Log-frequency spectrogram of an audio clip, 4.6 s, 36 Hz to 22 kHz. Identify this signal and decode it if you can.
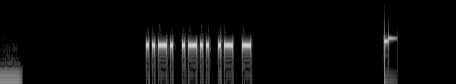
Morse code, heard as a keyed tone, about 40 wpm, 700 Hz. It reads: FLAT
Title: Four Letter Words - 40wpm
